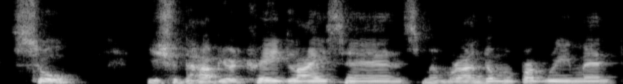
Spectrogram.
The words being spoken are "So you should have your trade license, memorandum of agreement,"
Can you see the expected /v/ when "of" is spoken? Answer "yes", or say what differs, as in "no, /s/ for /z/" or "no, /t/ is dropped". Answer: no, /p/ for /v/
